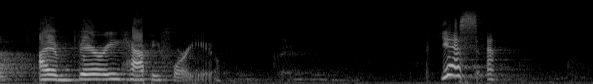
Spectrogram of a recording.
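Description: A woman speaks up briefly in a room with a slight echo.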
